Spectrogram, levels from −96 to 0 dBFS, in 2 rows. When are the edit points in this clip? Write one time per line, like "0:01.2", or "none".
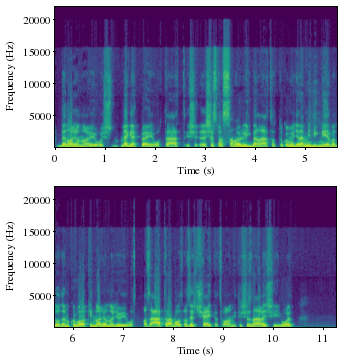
0:07.2
0:08.1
